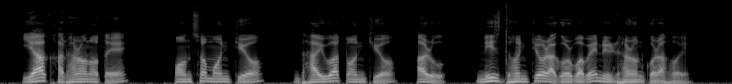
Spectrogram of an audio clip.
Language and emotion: Assamese, neutral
